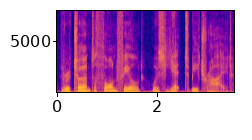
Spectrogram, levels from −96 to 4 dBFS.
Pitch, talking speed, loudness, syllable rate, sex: 120 Hz, 150 wpm, -20 LUFS, 3.5 syllables/s, male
